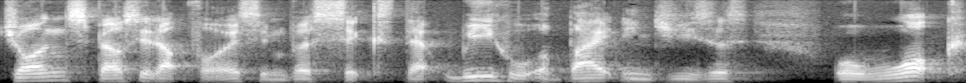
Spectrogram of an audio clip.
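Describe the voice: Just plain reading aloud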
